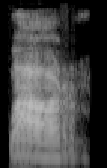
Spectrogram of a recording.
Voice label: "wearm", Anglo Saxon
